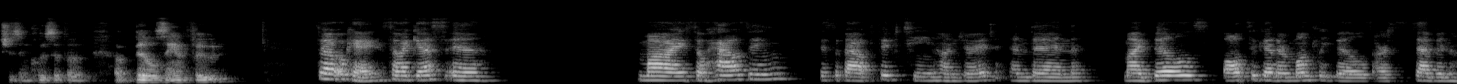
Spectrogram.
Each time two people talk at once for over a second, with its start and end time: none

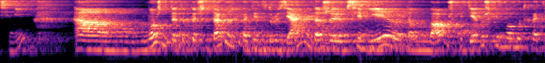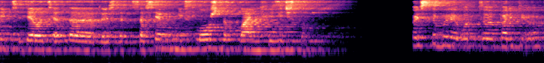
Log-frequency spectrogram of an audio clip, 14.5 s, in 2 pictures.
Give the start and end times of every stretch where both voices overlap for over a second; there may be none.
none

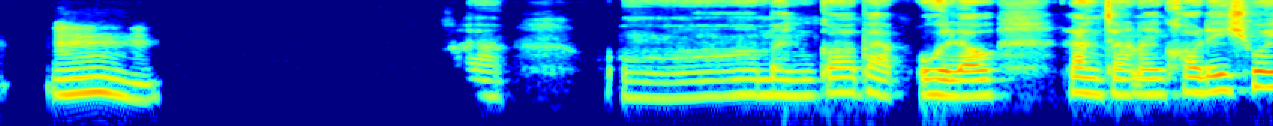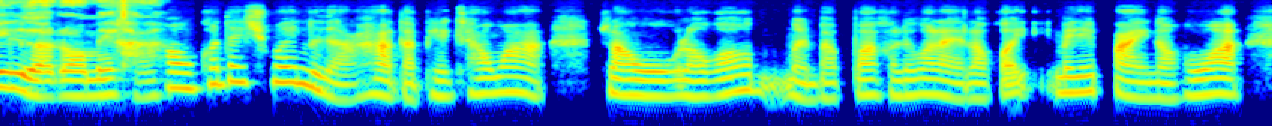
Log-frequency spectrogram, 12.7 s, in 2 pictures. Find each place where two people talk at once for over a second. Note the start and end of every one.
none

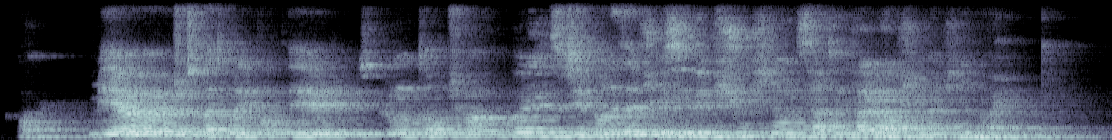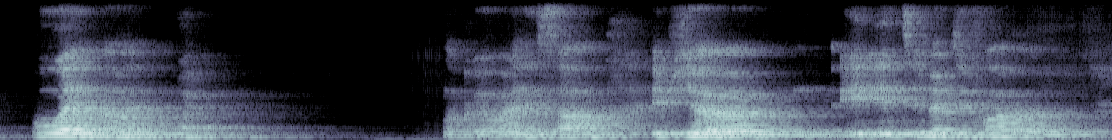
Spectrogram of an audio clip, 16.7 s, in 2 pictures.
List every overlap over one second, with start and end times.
none

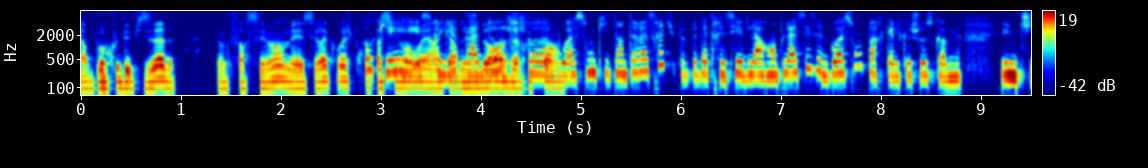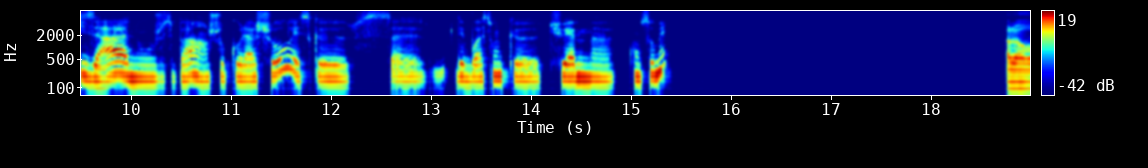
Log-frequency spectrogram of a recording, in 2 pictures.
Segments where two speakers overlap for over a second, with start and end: 2.8-4.8

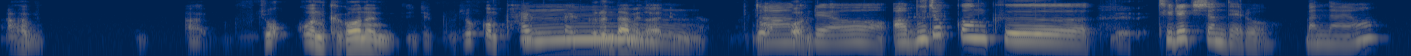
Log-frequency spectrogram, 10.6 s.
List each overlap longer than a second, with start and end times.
3.9-5.2

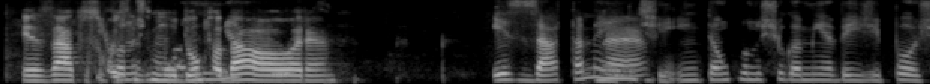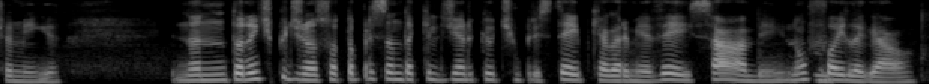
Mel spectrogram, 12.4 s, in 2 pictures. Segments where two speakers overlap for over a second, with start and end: 0.6-2.0

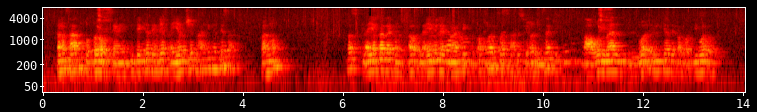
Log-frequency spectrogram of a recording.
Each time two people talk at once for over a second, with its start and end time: 8.1-10.1

